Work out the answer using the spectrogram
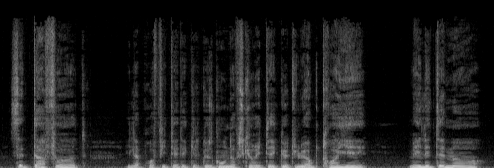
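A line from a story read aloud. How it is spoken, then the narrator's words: Pitiful moan. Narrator (French): gémit Béchou, piteusement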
